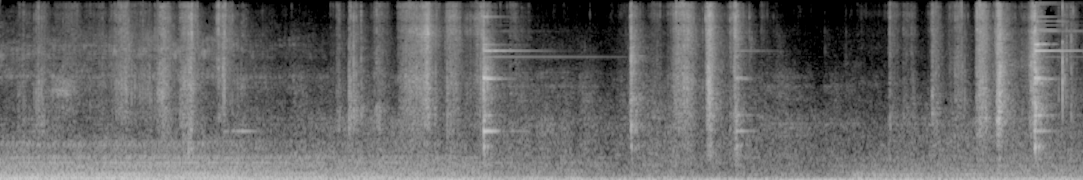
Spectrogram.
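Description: Knife slicing through a red onion, cut after cut. Each stroke gives a short crisp crunch, and a few end in a brief metallic click as the blade meets the steel plate beneath. The cuts come irregularly and bunch up near the end.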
